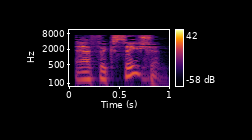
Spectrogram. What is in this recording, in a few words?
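"affixation", English, uk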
